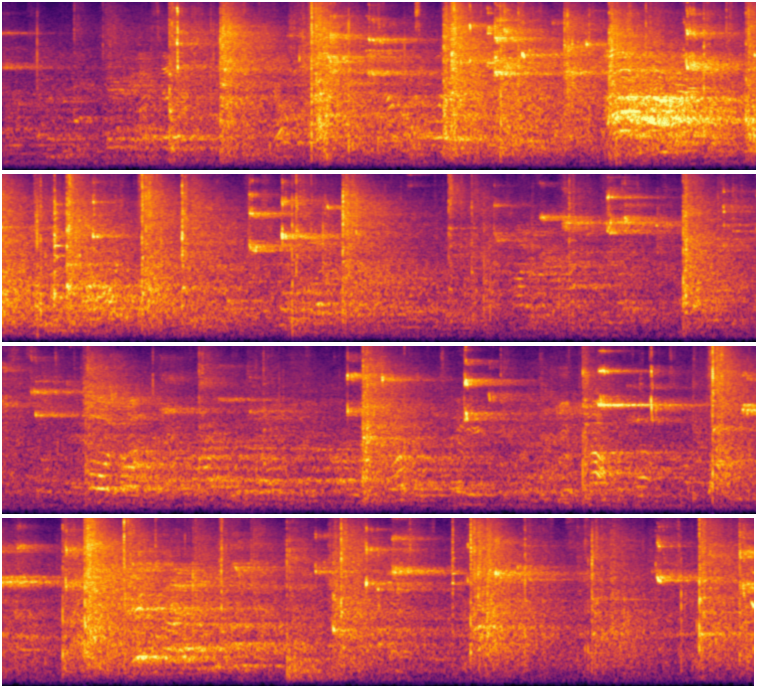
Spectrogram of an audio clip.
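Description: A badminton doubles rally in a large indoor hall: sharp, irregular hits of rackets on the shuttlecock and short high squeaks of sports shoes on the court mat, all echoing in the room.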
